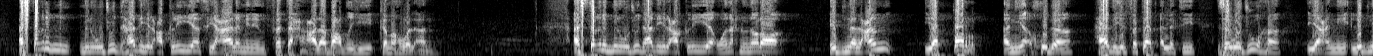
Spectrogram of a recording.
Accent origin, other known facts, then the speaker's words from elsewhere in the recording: Iraq; also born or lived in Gulf; أنا من العراق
